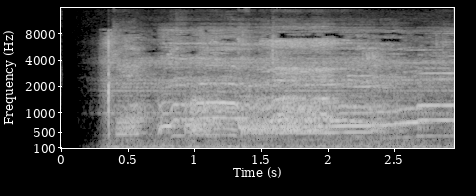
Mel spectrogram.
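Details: Plered Pelung rooster from Purwakarta Regency, crowing a long, full, harmonic note that rises in loudness and holds steady for nearly three seconds against a low background rumble.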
